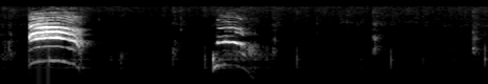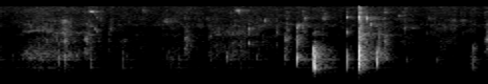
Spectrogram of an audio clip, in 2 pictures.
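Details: Two hungry rescued kittens, angry that their milk feeding is delayed while hot water cools. Two loud, clear, arching meows are followed by soft rustling and faint clicks indoors.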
